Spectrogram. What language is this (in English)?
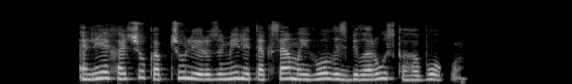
Belarusian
